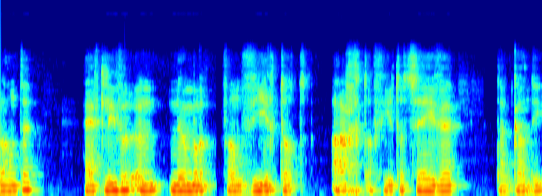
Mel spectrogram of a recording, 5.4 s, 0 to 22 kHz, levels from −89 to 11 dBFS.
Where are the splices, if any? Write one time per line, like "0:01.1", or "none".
0:02.1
